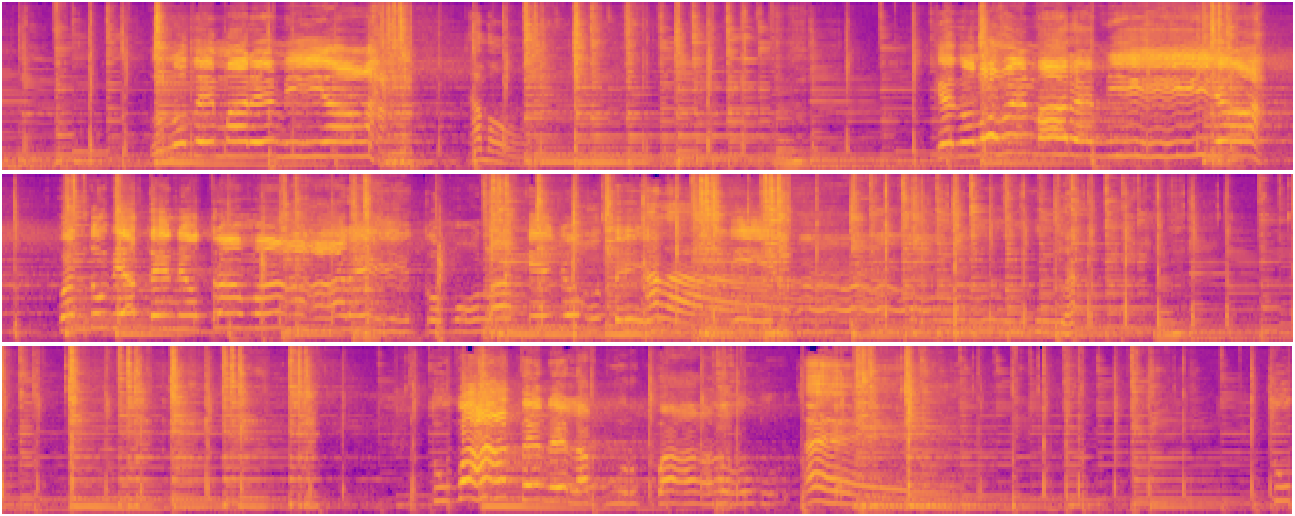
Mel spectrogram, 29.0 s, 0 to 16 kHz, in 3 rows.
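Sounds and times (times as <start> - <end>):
flamenco guitar: 0.0 - 29.0
woman singing melismatic lines: 23.2 - 26.7.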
